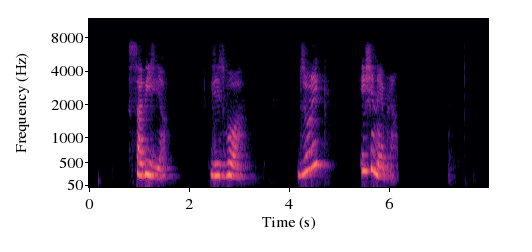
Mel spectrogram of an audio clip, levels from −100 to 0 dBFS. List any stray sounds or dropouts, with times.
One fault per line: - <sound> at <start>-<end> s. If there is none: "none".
none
